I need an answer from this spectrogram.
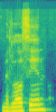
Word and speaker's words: Midlothian: Mid- Midlothian?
